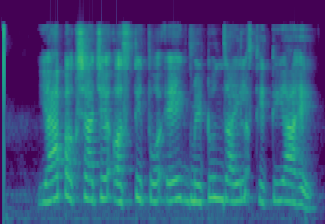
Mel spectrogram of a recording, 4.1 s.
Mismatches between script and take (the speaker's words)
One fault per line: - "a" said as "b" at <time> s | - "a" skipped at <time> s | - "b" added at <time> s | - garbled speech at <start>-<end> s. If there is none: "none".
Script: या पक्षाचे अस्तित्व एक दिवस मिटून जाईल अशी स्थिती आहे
- "दिवस" skipped at 2.4 s
- "अशी" skipped at 3.1 s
